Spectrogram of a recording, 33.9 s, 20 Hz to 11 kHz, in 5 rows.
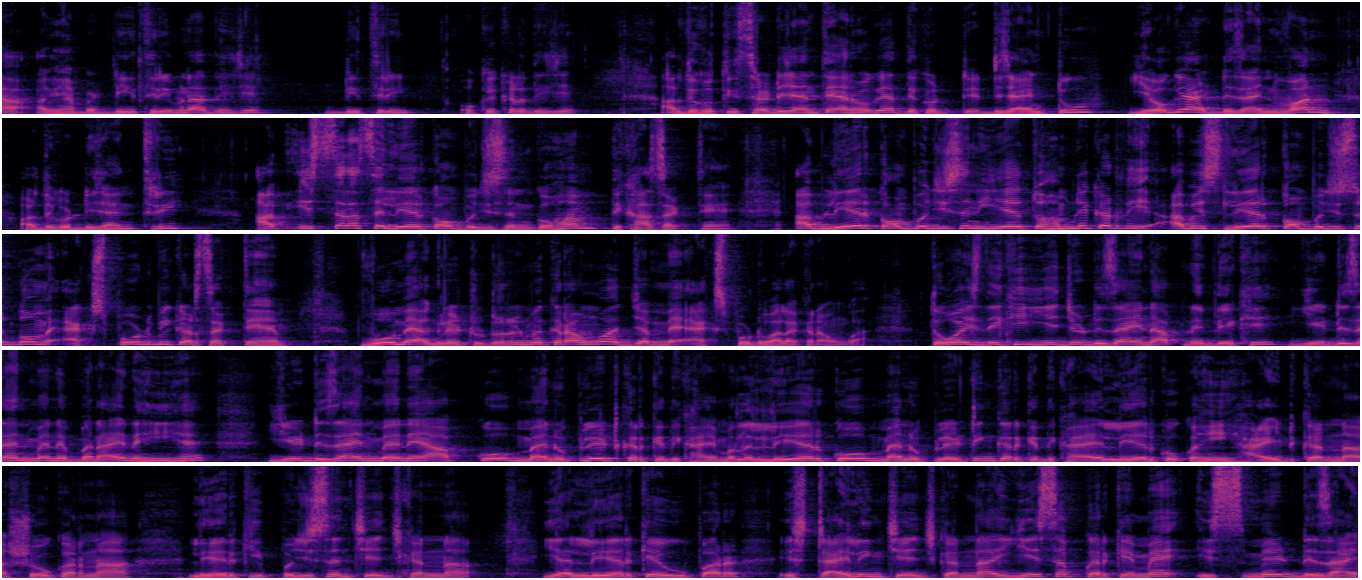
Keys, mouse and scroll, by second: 1.0 d, 1.6 d, 2.8 click, 5.1 click, 6.4 click, 7.7 click.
